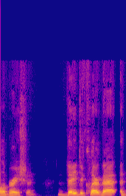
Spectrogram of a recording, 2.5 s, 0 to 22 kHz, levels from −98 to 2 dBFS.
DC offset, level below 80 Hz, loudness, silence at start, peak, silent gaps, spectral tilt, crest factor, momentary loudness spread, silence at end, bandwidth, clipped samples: under 0.1%; -70 dBFS; -18 LUFS; 0 s; -4 dBFS; none; -6.5 dB/octave; 16 dB; 15 LU; 0.05 s; 15.5 kHz; under 0.1%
